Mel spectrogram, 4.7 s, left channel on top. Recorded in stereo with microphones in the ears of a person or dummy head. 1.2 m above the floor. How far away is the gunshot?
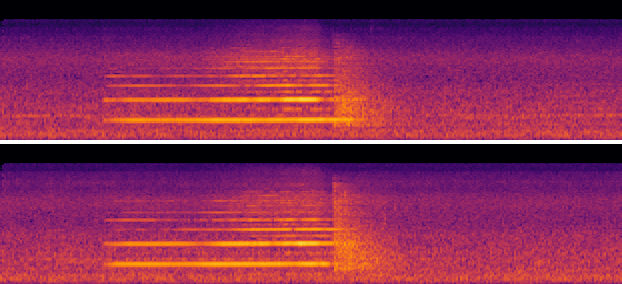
About 0.7 m.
